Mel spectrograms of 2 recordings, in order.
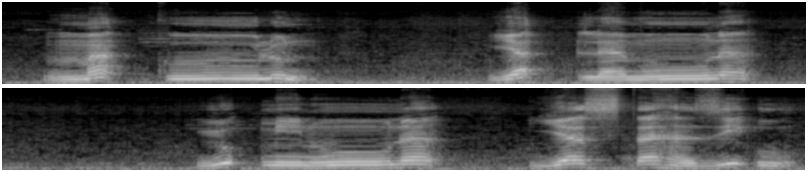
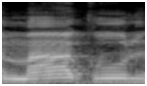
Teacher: حمزہ جو ہے جھٹکے کے ساتھ پڑھا جاتا ہے، جھٹکے اور سختی کے ساتھ پڑھا جاتا ہے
